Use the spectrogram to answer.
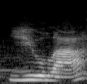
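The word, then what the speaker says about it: Eula: a Polish rooted name meaning wealth or Fortune Ula spell e u l a Ula this is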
